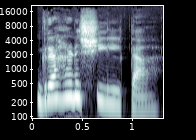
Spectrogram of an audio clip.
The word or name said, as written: ग्रहणशीलता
